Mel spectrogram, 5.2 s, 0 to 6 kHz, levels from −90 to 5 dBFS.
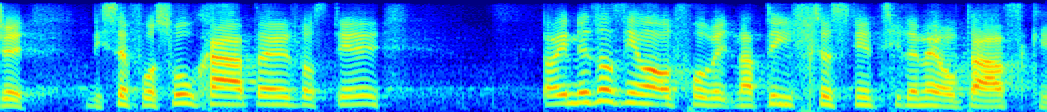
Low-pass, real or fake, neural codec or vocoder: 5.4 kHz; fake; codec, 16 kHz, 0.7 kbps, FocalCodec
